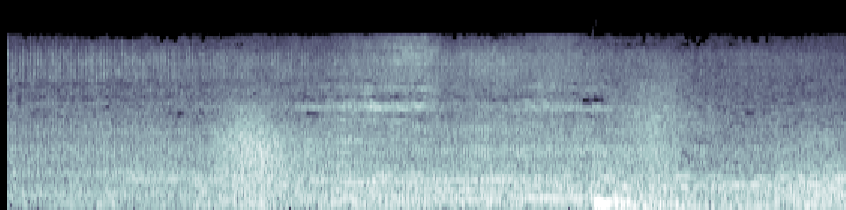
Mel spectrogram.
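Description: Film soundtrack of a motor scooter riding through city traffic, its engine and passing vehicles mixed with background music. Two swells of passing-traffic noise come about two and four seconds in, and a sudden low thud about six seconds in.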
